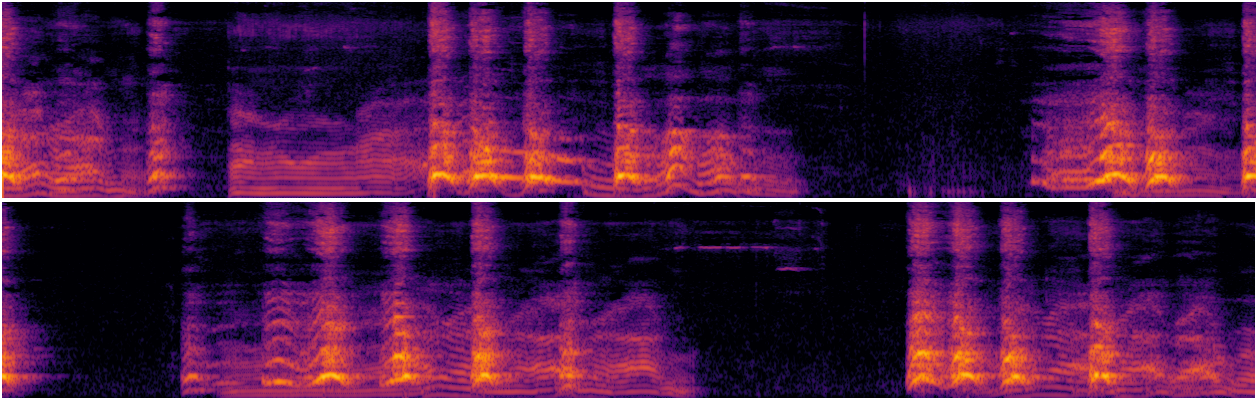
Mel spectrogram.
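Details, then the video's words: Indoors, a dog named Damion howls along with Piper, a Redbone Coonhound given to frequent barking and baying. Harsh barks come in clusters, broken by a smooth, quivering howl and longer drawn-out bays, with short silent gaps between bouts. "Howling, yawning and talking.........Damion does it all!"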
